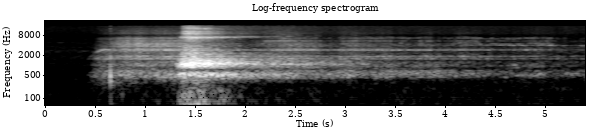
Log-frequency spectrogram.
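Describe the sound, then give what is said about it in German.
Slow, deliberate breathing during a guided relaxation exercise: a long, airy breath with a stronger sniffing surge near its start, then tapering off softly over several seconds. “Und wieder einatmen. Halten. Und wieder ausatmen.”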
